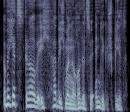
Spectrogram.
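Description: A man reading an audiobook, voicing a cool, sharp-tongued young woman with a detached, sarcastic manner. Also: rumbling low, very animated, brisk, dry recording, studio quality, heavily acted.

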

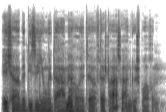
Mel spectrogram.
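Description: A man voicing a cynical male twin who has come back to blackmail his brother, speaking low with a mocking drawl. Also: big pitch swings, unhurried, creaky, breathy edge, no room sound, clean studio sound, exaggerated voice. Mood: sly.

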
